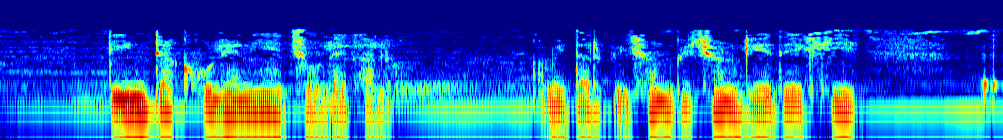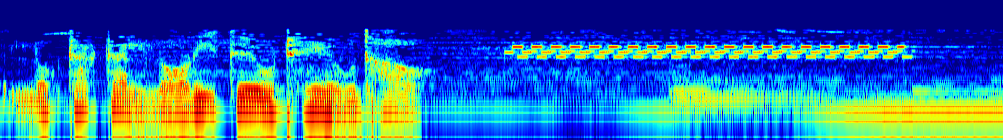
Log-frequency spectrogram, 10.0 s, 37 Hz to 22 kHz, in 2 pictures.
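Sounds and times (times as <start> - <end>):
speech: 0.5 - 2.1, 2.7 - 7.3, 8.4 - 8.8
telephone ringing with an electronic ringtone: 7.5 - 10.0.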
